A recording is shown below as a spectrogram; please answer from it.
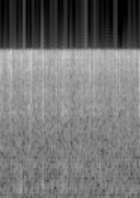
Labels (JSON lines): {"label": "ambient", "recorder": "HydroMoth"}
